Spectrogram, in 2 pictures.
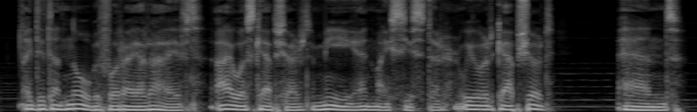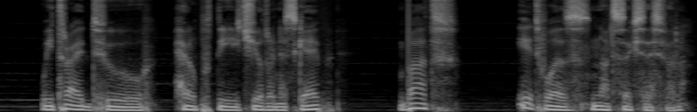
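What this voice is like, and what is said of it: Speaks with a foreign accent. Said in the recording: “your accent”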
